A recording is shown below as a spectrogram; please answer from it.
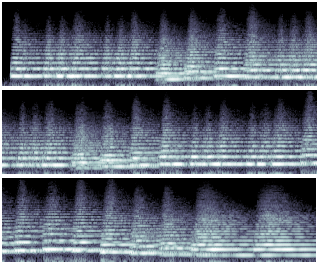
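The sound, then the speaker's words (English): French horns play the American sea-shanty folk tune about a drunken sailor, a bright, sustained brass melody of steady stepping notes that runs loud and unbroken throughout. “another American folk song, What Shall We Do with the Drunken Sailor, played in the French horns.”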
